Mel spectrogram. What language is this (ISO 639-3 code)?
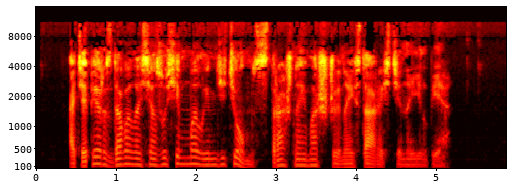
bel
